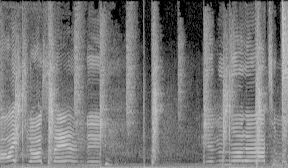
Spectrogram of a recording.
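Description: Live band music: a female voice sings two phrases over a drum kit keeping a steady beat and deep sustained bass notes.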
